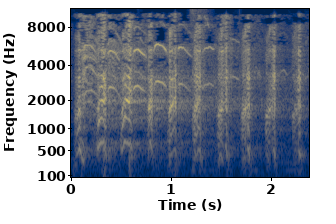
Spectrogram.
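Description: A man laughing behind his hand: a run of quick, stifled bursts of laughter, about four a second.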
